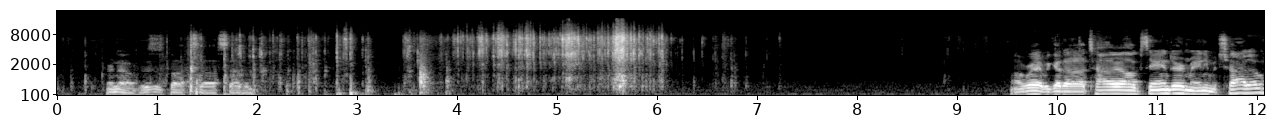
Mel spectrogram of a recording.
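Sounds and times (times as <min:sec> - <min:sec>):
foil wrapper crinkling and tearing: 0:03.5 - 0:07.0.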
